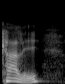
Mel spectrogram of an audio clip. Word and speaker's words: Kaly: My guest is Dan Hillman, co-founder of Kaly, which I mistakenly kept referring to as Kaly with my pretend British accent. Dan later explained that both pronunciations are okay, although it's entirely possible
